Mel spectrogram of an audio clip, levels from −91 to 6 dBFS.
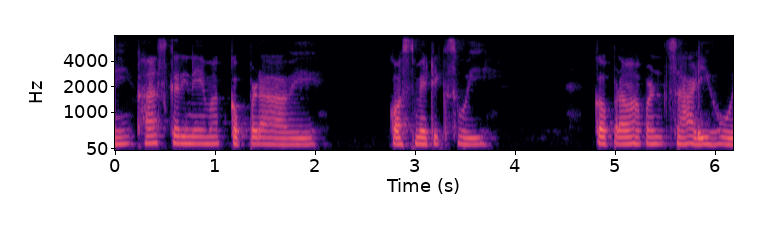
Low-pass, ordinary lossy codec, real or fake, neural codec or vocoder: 7.2 kHz; Opus, 32 kbps; real; none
